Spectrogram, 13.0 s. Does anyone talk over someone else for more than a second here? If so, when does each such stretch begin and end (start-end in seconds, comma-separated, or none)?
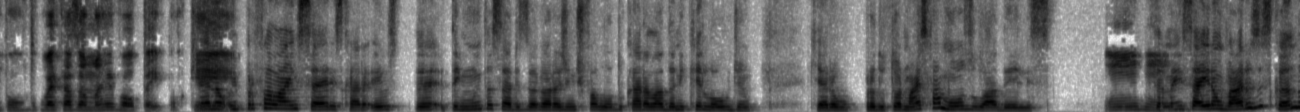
none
